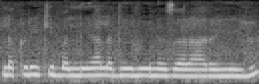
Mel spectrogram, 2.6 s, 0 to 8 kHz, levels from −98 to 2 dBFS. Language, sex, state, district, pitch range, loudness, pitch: Hindi, female, Bihar, Gopalganj, 195-225 Hz, -18 LUFS, 210 Hz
